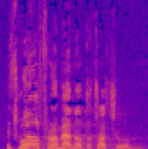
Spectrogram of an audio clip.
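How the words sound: The sentence sounds genial and accommodating. Being single is fine but not required. The speaker calls it right. "I think his tone would have been accommodating, concessionary, and even genial"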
